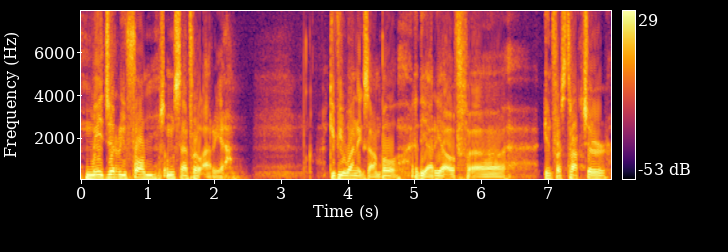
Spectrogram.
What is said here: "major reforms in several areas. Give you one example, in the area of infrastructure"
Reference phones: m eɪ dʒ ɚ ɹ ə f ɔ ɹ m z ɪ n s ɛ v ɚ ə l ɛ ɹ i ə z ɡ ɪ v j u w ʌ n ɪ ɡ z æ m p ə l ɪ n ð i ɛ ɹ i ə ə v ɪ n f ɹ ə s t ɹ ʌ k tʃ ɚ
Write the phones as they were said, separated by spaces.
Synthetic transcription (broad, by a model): m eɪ dʒ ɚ ɹ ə f ɔ ɹ m s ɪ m s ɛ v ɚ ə l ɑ ɹ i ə ɡ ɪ f j u w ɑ n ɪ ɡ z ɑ m p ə l ɪ n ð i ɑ ɹ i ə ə f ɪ n f ɹ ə s t ɹ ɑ k tʃ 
